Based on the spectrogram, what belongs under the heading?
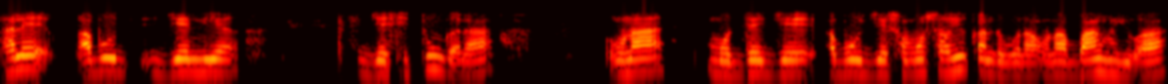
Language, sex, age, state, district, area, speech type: Santali, male, 18-30, West Bengal, Birbhum, rural, conversation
